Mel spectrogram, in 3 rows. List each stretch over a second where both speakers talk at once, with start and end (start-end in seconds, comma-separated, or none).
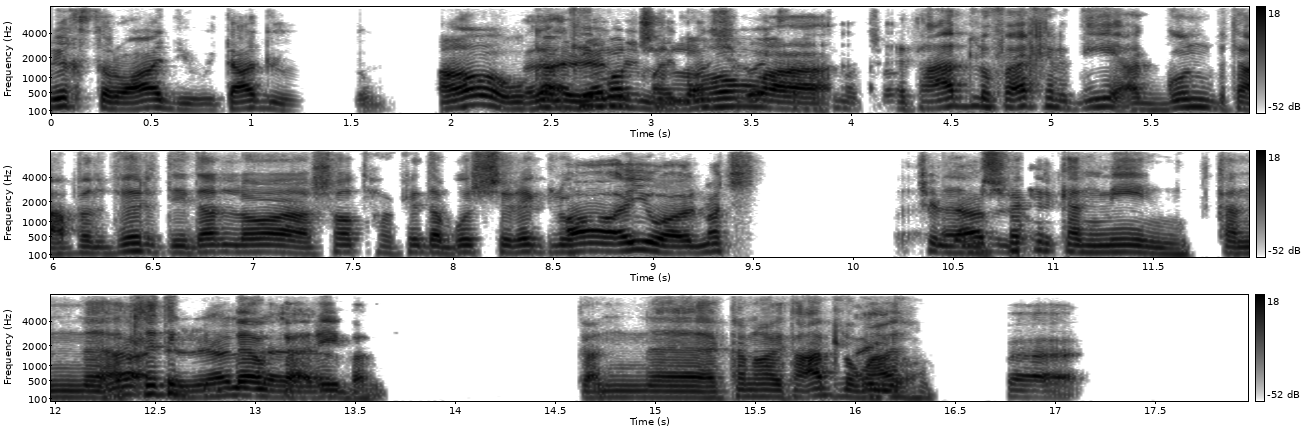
2.4-3.6, 12.2-13.5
